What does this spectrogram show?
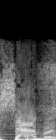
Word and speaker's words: salmon: Parang yung L sa salmon. Diba? Silent L.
